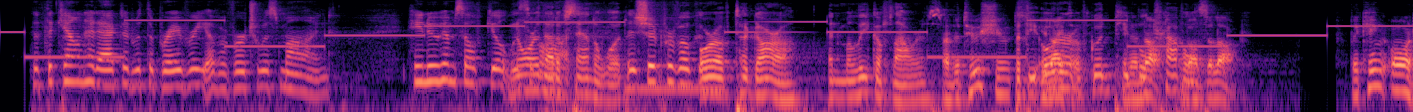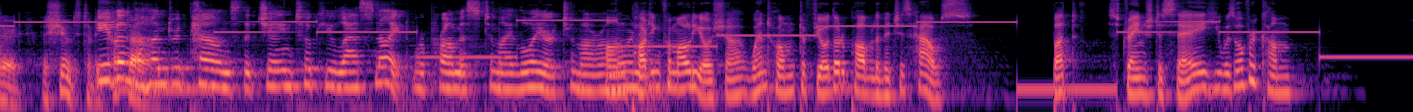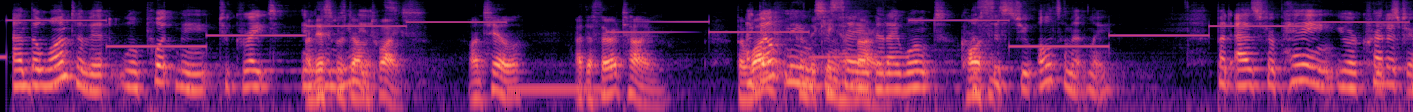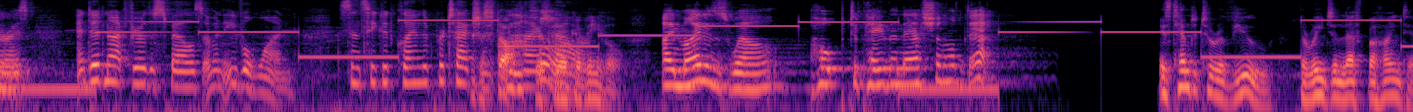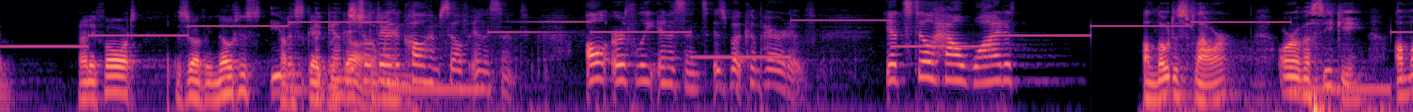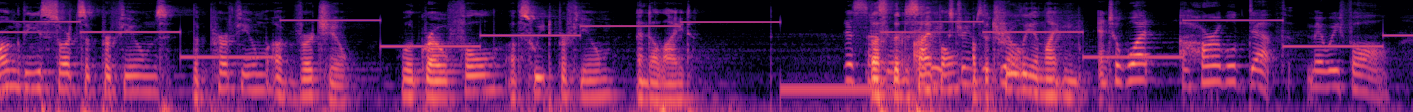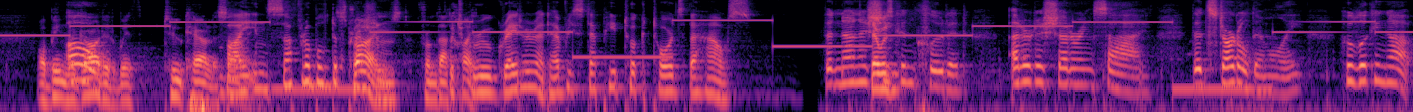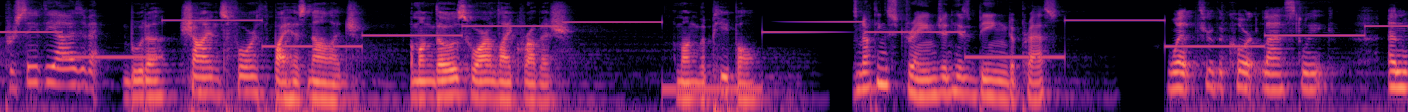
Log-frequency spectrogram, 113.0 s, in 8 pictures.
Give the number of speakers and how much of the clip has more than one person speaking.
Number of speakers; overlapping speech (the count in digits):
5, about 18%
